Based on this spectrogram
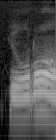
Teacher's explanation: there's a long mud there, so it's going to be 4 seconds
